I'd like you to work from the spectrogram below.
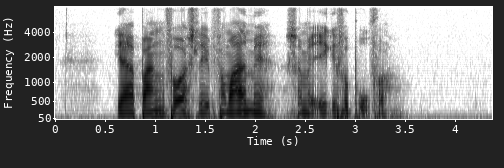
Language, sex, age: Danish, male, 32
